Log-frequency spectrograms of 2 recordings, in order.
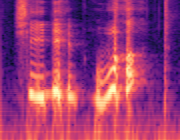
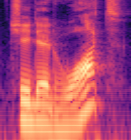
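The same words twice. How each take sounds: First: Very high, loud, drawn-out wail; hammed-up shrieking sob of disbelief; wailing cry. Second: Loud, slow disbelief, rising at the end; first, restrained cry of a shocked king; incredulous king. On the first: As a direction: cry it out as a weeping, shocked king. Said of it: "cried the king. So it's more like". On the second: Acted. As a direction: stretch it into a shocked question. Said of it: "cried the king".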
